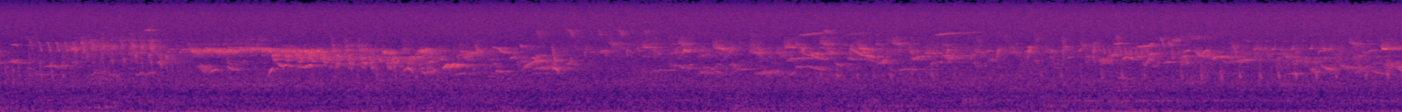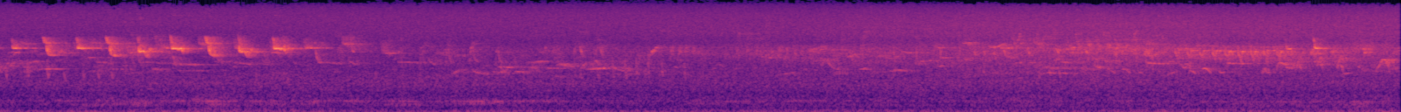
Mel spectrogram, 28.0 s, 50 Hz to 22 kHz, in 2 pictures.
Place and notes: Haarzopf, Essen, Deutschland - essen, rumbachtal, birds and plane
Im Landschaftsschutzgebiet Rumbach. Die Klänge der Vögel und ein Flugzeug quert den Himmel.
In the nature protection zone Rumbachtal. The sounds of birds and a plane crossing the sky.
Projekt - Stadtklang//: Hörorte - topographic field recordings and social ambiences
4 June 2014, ~15:00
